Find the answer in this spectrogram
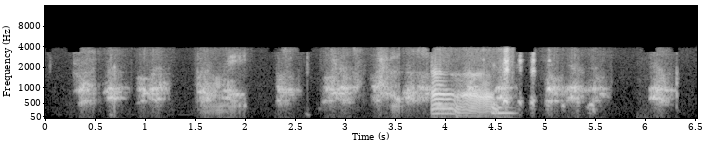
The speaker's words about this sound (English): somebody's dogs are barking. Those are my dogs. Yeah. My dogs are a pain in my back all the time, and I put myself on them as soon as I can.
